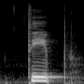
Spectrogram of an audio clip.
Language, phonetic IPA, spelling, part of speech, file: Ukrainian, [tɪp], тип, noun, Uk-тип.ogg
- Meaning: 1. type 2. guy, fellow, character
